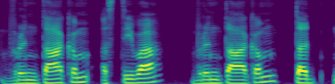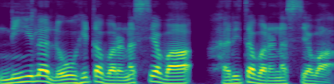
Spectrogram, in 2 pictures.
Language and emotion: Sanskrit, neutral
